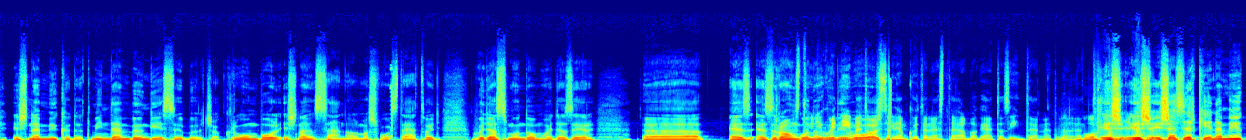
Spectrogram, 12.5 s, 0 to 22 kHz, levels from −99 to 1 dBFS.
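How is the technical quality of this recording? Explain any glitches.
Two brief glitches mar the recording. At 3.85–3.92 s and 8.87–8.93 s, damaged data in the compressed stream makes the decoder misread frames and lose sync, producing a brief chirp, squawk, click or short hole in the sound.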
